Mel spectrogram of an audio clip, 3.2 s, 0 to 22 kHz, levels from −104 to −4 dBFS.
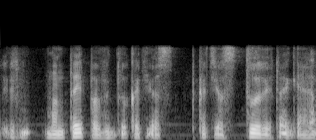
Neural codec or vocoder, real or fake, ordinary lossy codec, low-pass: codec, 44.1 kHz, 3.4 kbps, Pupu-Codec; fake; Opus, 32 kbps; 5.4 kHz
